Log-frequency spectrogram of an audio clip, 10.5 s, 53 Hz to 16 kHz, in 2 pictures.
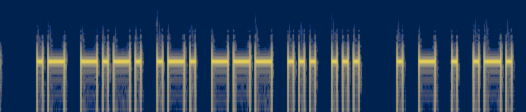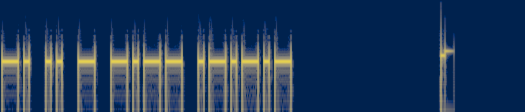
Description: Morse code, heard as a keyed tone, about 22 wpm, 700 Hz. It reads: ACROSS ETERNITY.
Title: A Sound Of Thunder 22wpm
